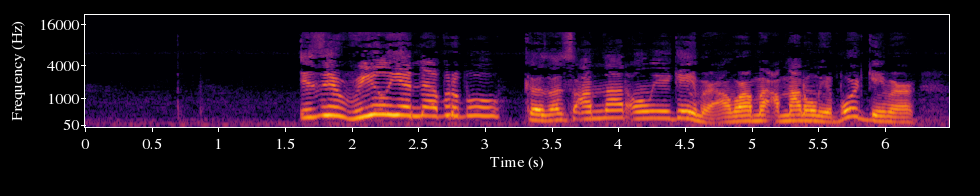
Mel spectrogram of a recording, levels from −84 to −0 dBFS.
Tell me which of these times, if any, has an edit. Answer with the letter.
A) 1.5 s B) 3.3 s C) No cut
B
